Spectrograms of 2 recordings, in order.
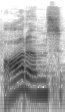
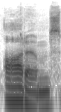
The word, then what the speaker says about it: Autumn's: It's autumns. But I think for the purpose of this question, we should have you spell it for us. Yeah. So, it's autumn like the season.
